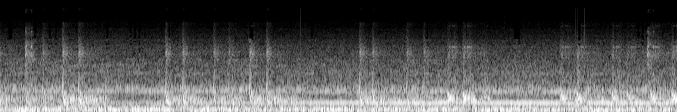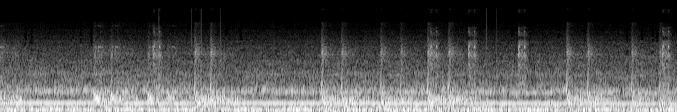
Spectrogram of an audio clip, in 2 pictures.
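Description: A train's electric motor whines and slowly drops in pitch as the train slows.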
